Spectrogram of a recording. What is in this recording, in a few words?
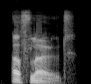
"afloat", British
